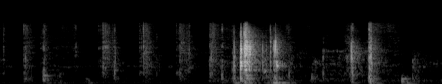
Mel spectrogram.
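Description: Tarot cards being hand-shuffled: quick, light clicks of card against card, about three or four a second, with a louder flurry about halfway through. Near the end a card is drawn and laid down on the tabletop.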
